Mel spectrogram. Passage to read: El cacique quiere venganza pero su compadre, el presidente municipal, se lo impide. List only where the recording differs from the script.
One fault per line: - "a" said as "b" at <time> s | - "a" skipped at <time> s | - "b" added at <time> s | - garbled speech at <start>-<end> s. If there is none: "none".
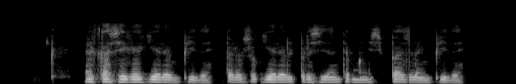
- "venganza" said as "impide" at 1.7 s
- "compadre" said as "quiere" at 2.6 s
- "se" skipped at 4.1 s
